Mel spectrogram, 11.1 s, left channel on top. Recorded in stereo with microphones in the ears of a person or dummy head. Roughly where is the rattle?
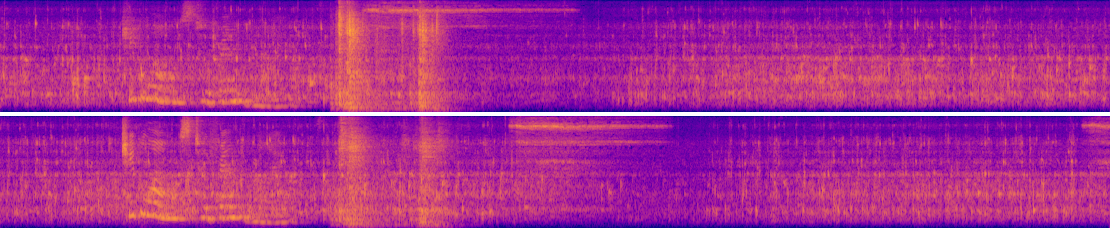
Left.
